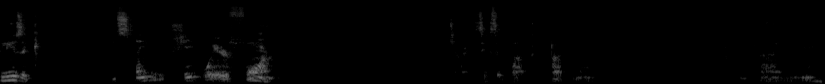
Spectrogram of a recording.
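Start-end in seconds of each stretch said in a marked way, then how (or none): 4.5-8.1 muttered aside. Real, not acted. Muttering to himself, late friend.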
